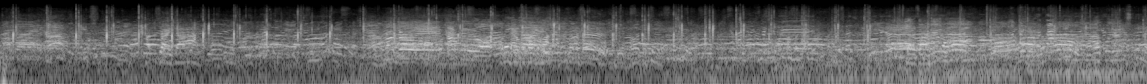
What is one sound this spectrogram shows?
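A crowd of people chatters all around.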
